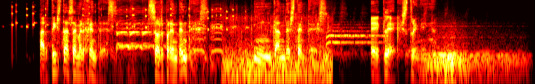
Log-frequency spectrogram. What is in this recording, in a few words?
spanish radio imaging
